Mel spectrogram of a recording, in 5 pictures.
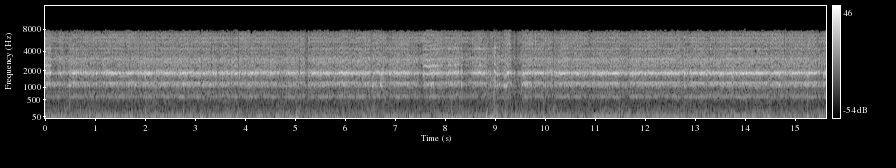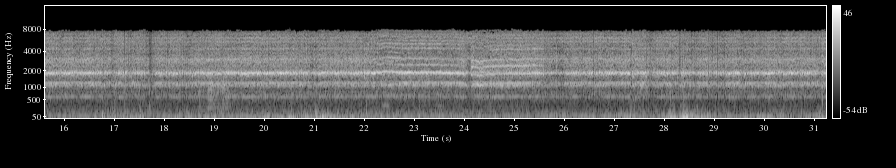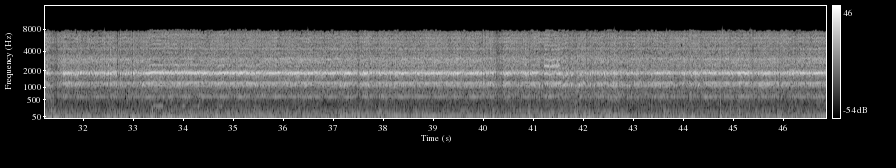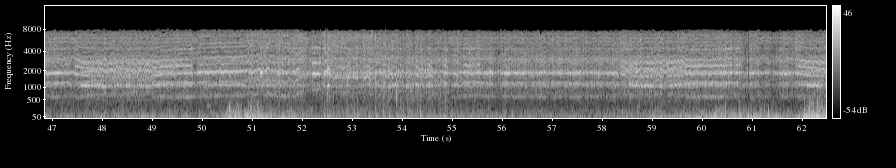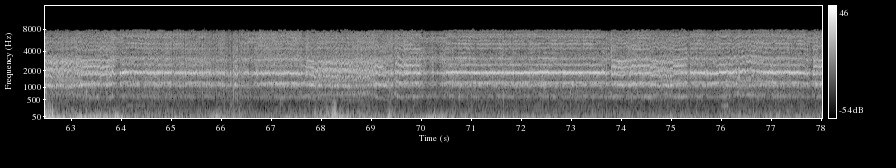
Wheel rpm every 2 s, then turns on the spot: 160, 160, 160, 160, 160, 160, 160, 160, 160, 160, 160, 160, 160, 160, 160, 160, 160, 160, 160, 160, 160, 160, 160, 160, 160, 160, 210, 160, 160, 160, 160, 160, 160, 160, 160, 160, 160, 160, 160.
none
